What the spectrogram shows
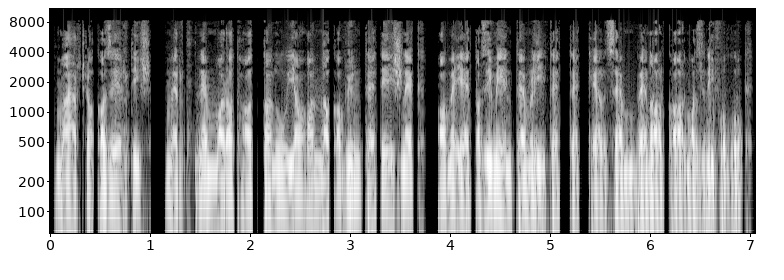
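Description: A man voicing a remorseful, deranged male villain who speaks in a quiet, regretful, fatalistic way. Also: low voice, completely flat delivery, close to an everyday voice. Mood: calm remorse.

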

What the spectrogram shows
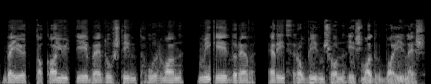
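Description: A man narrating an audiobook in a measured, even storytelling manner. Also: low voice, no room sound. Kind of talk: scripted narration.

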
